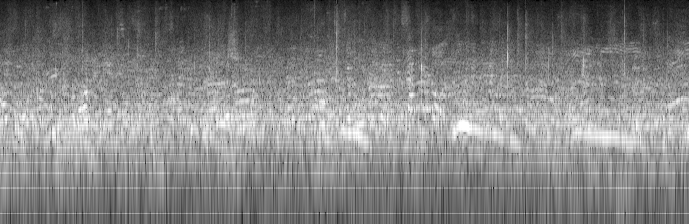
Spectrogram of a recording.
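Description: Hands slap together as players shake hands.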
